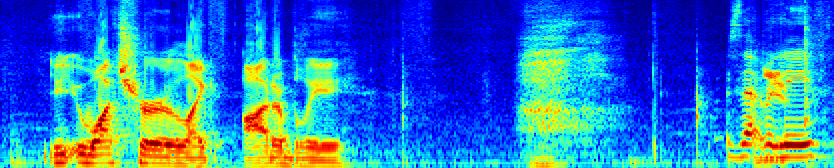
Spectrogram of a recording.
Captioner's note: sighs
